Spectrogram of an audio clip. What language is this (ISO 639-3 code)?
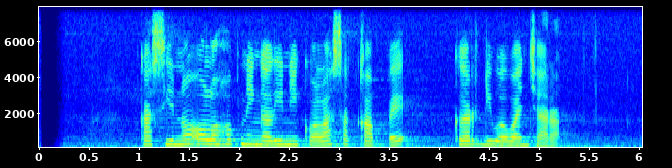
sun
